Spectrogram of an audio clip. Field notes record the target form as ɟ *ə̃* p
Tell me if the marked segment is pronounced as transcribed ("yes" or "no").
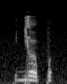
no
